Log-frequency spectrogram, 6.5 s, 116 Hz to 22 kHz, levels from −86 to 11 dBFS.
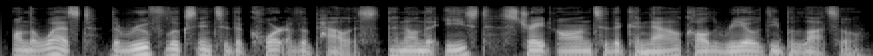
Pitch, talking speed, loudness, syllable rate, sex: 95 Hz, 230 wpm, -21 LUFS, 5.2 syllables/s, male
